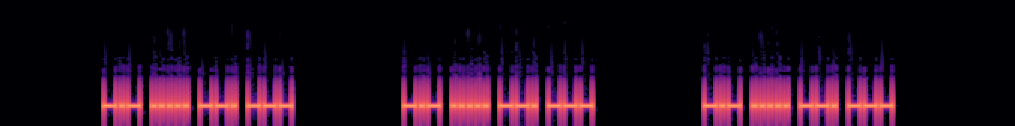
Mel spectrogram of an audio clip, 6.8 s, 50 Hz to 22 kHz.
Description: Morse code, heard as a keyed tone, about 44 wpm, 700 Hz. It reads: K5GO K5GO K5GO
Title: Call Signs Repeated 2x - 45wpm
